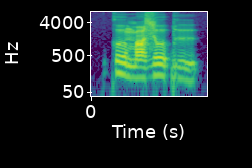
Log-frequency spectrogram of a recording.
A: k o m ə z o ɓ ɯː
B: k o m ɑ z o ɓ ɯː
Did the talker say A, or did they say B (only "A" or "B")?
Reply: B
